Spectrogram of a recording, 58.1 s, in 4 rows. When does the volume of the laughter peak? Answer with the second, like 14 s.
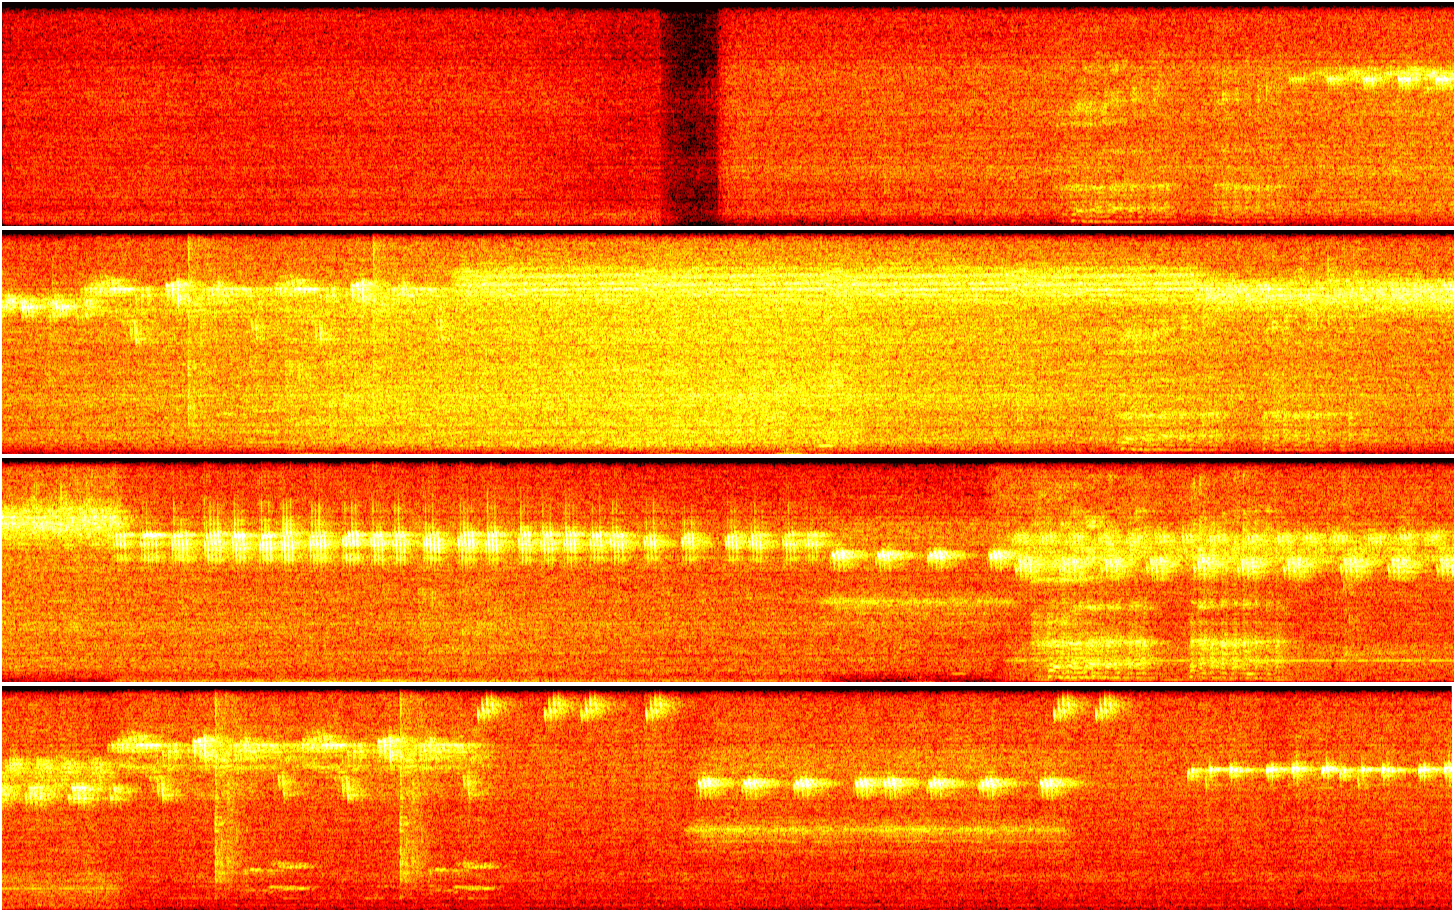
40 s.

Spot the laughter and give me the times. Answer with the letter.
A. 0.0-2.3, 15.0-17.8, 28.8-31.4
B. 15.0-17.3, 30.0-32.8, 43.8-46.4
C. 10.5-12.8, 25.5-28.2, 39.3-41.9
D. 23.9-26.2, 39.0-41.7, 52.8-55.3
C.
